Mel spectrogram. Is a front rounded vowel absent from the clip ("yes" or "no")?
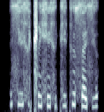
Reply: yes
